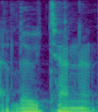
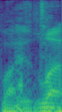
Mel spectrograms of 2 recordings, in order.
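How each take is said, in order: First: It is said the American way, loo-tenant. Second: It is said the British way, lef-tenant.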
